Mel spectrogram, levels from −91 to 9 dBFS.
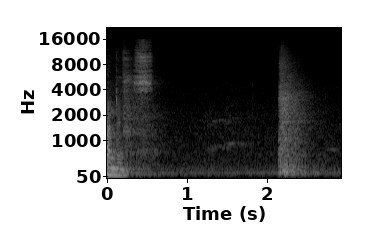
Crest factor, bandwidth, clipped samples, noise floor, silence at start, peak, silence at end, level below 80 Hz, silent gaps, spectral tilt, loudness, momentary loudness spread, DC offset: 24 dB; 16.5 kHz; under 0.1%; -66 dBFS; 0 s; -22 dBFS; 0 s; -70 dBFS; none; -3.5 dB/octave; -44 LUFS; 24 LU; under 0.1%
